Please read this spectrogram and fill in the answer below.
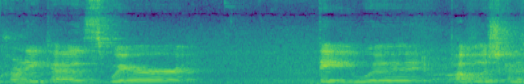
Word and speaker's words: Crónicas: But it's titled Crónicas, which is pronounced, it's a Portuguese, it's derived from a Portuguese writing form, Crónicas, where they would publish kind of daily journalistic happenings in the daily papers.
